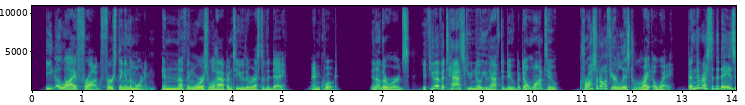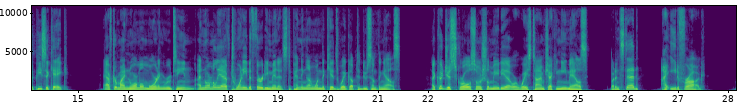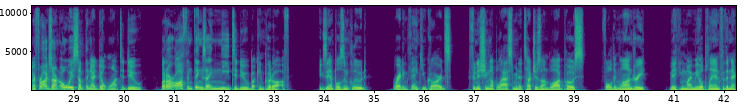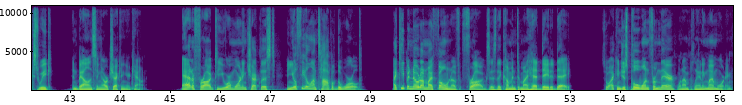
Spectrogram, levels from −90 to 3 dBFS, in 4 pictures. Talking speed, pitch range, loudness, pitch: 210 wpm, 100-160 Hz, -19 LUFS, 125 Hz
